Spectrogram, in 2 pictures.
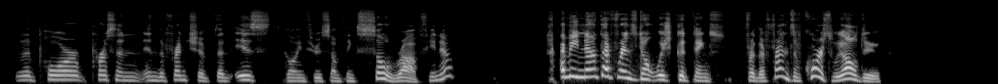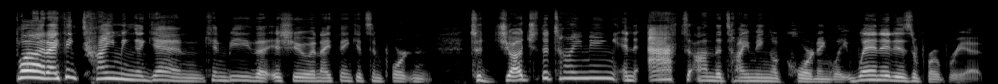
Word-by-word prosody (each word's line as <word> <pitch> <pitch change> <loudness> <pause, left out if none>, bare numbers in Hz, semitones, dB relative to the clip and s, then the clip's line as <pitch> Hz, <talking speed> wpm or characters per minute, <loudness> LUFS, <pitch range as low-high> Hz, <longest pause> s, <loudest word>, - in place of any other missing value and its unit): the 195 +1 -8
poor 215 +2 -2
person 200 -5 -7
in 185 +1 -8
the 175 - -7
friendship 180 -5 -7
that 165 -2 -5
is 205 -3 -2
going 155 -1 -8
through 155 +2 -9
something 150 0 -9
so 270 - 0
rough, 160 -6 -2
you 180 - -8
know? 265 - -4 1.1
I 340 - +9
mean, 360 -1 +7
not 350 +1 +5
that 370 -2 +7
friends 310 -9 +5
don't 235 -4 +2
wish 215 -2 +3
good 205 -5 +1
things 170 +2 -4 0.2
for 180 - -2
their 155 0 -3
friends, 350 - -1
of 160 - -8
course 365 - +2
we 180 +3 +1
all 255 -2 +7
do. 145 -7 -2 1.3
But 315 -1 +10
I 270 0 +10
think 310 -2 -1
timing, 265 -5 +2
again, 175 -7 -3
can 185 +3 -8
be 190 0 -6
the 160 -3 -3
issue, 165 0 -2
and 155 0 -4
I 150 - -1
think 160 +1 -10
it's 160 -1 -8
important 145 -3 -9 0.4
to 205 - 0
judge 190 - 0
the 290 -2 -1
timing 290 0 -2
and 195 0 -5
act - - +2
on 180 -1 -5
the 170 - -1
timing 160 +1 -5
accordingly, 125 -4 -6
when 205 +7 +2
it 200 -2 +3
is 165 -3 0
appropriate. 125 -7 -10
185 Hz, 180 wpm, -22 LUFS, 155-225 Hz, 1.3 s, But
